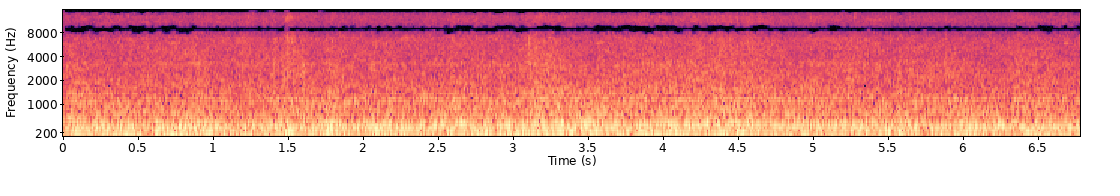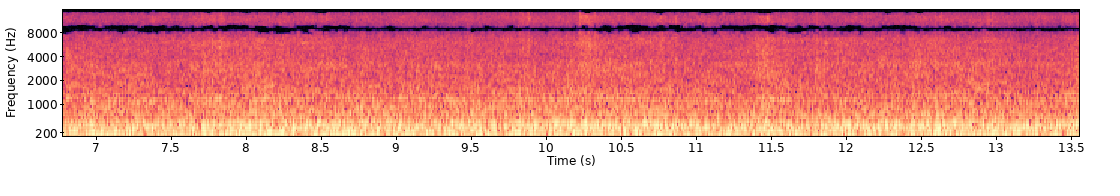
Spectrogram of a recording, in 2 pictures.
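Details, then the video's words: Bees being raised fill the air with an unbroken buzzing hum, even and dense, with occasional faint brighter flickers above the drone. "Raising bees"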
